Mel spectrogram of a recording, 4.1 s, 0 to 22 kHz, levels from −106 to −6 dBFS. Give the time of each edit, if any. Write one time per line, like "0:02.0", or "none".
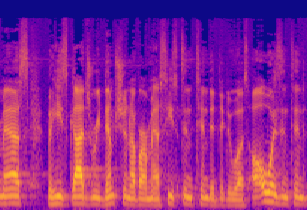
0:02.4
0:03.0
